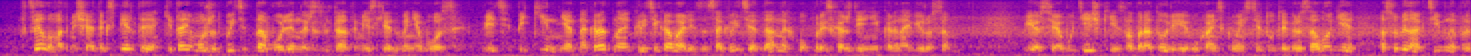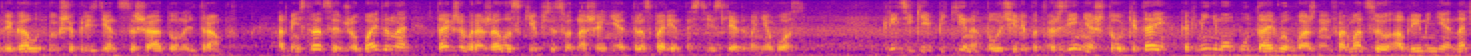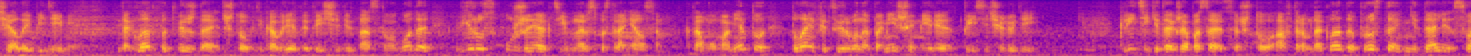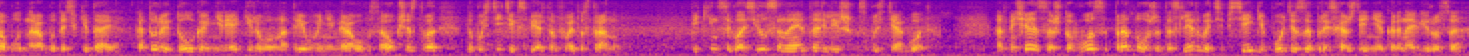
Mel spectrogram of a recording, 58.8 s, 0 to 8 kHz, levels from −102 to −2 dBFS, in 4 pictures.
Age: 20-39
